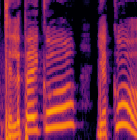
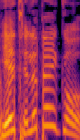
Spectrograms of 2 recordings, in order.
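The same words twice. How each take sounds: First: Loud call with a rising end; hailing a neighbour across the yard. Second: Loud, falling shout of her name; shouting her name with a falling end; angry call. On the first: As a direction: call her name from a distance. Calling out from afar. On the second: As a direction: call her sharply, fed up. Calling out again, angrier. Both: Acted.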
